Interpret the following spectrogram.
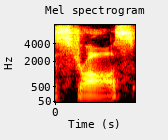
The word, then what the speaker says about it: Strauss: Louis Strauss yes yeah but he said straws or straws strassa and that was another thing Wikipedia mentioned is how it was odd that he pronounced his name like that and people thought he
